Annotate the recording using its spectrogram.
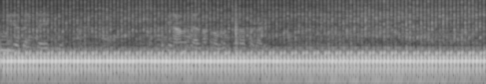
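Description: An engine idles with a steady, fast chugging.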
